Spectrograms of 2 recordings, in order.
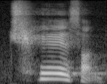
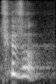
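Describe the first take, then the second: First: The first vowel is drawn out long. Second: The first vowel is short and clipped. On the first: It conveys an act that takes time and effort. The speaker calls it right. "길게 읽는 거야" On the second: It sounds flippant, as if no effort is involved. The speaker calls it wrong. "이렇게 하면 너무나 경박하지"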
